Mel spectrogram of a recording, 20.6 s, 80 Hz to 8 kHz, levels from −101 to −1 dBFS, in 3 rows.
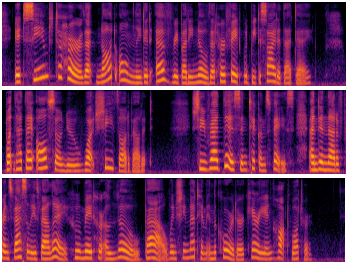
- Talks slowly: No, average, 165 wpm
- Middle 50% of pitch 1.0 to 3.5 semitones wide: No, average, 4.3 semitones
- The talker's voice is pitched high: Yes, high, 225 Hz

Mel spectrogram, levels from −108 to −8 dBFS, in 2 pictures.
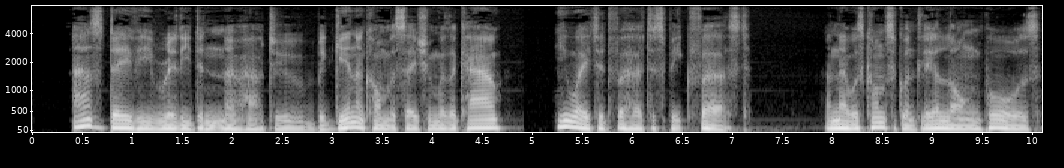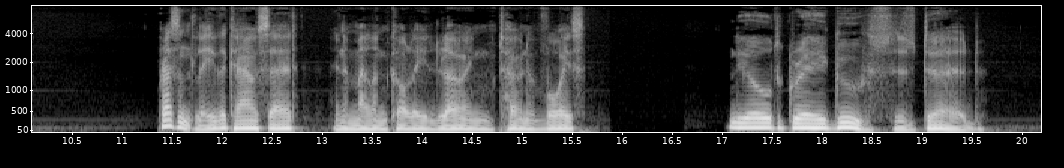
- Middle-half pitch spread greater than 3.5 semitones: Yes, average, 4.5 semitones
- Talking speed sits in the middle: No, slow, 130 wpm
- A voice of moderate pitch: No, very low, 85 Hz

